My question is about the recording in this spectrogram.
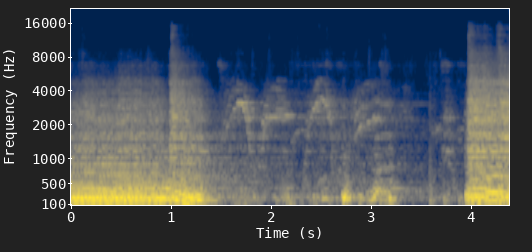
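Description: An electric guitar holds a loud strummed chord, which slides down in pitch and dies away a little over a second in. Faint scattered sounds fill the pause, and then loud guitar playing strikes up again at the very end.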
